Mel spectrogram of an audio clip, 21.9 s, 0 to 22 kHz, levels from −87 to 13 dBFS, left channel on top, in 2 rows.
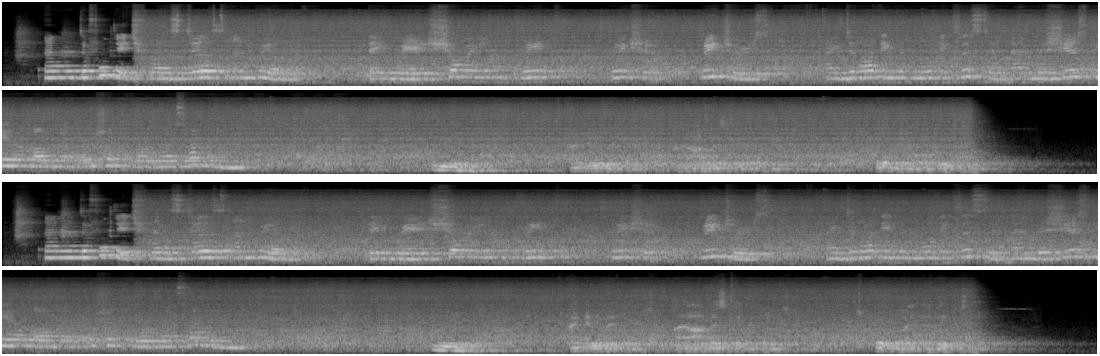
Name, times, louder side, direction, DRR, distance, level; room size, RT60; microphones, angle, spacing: voice 1, 0.4-3.0 3.7-5.5 6.1-6.6 7.0-7.7 8.2-13.6 14.3-14.4, left 2 dB, 25° left, 3 dB, 0.4 m, -19 dB
sound 1, 1.3-20.7, left 2 dB, 45° left, 0.9 m, -27 dB
voice 2, 15.2-15.8 16.6-20.7, right 1 dB, 45° right, 4 dB, 0.5 m, -23 dB
4.4 x 3.1 x 3.5 m, 1.4 s
head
